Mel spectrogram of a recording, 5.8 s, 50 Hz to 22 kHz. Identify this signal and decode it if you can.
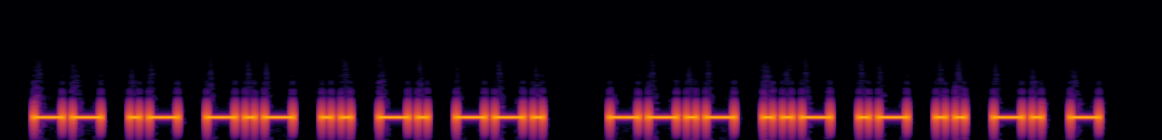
Morse code, heard as a keyed tone, about 25 wpm, 700 Hz. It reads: MAKING QUAINT
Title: Pangram Challenge v2 - 25wpm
